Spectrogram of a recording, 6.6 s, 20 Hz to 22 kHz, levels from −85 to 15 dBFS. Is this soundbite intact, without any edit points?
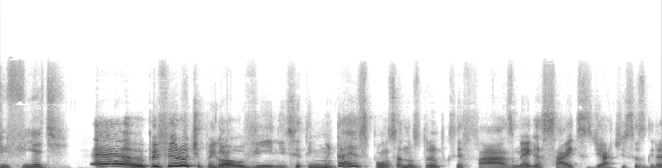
yes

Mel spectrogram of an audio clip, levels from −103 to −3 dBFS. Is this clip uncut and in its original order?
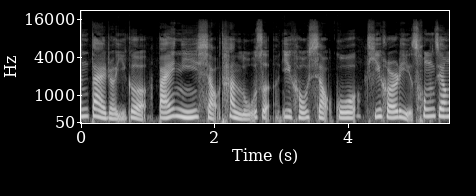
no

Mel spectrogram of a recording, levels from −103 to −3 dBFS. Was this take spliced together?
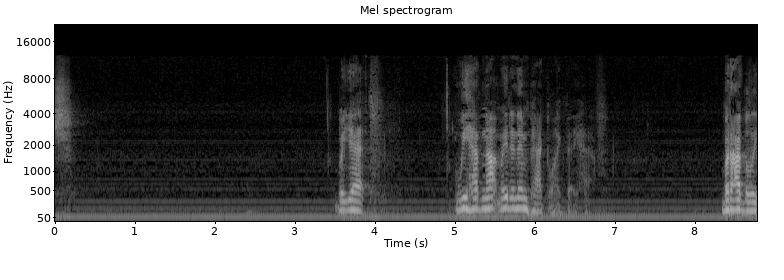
no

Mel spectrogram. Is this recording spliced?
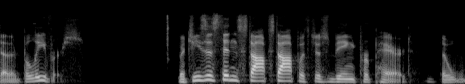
yes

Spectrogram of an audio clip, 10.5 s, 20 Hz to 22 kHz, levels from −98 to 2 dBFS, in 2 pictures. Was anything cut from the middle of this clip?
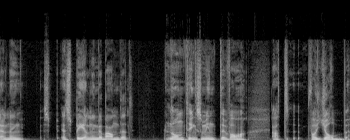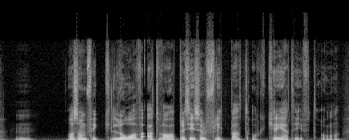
yes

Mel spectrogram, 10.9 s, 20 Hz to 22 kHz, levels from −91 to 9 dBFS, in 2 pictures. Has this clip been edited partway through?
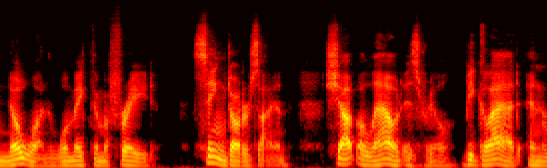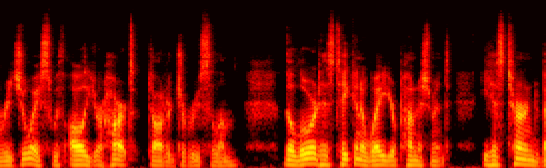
no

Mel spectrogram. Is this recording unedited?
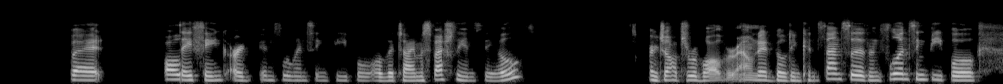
no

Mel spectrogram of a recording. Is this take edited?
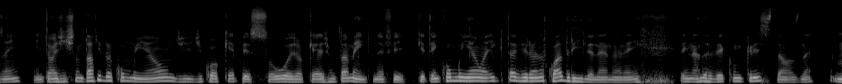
yes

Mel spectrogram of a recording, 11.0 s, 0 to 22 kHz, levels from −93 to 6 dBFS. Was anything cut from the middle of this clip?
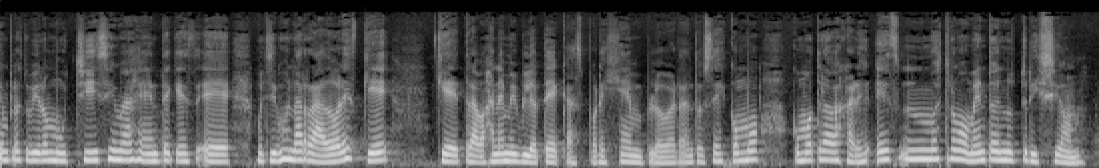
no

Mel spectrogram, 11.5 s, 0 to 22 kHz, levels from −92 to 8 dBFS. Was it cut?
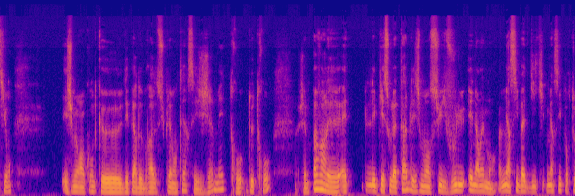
no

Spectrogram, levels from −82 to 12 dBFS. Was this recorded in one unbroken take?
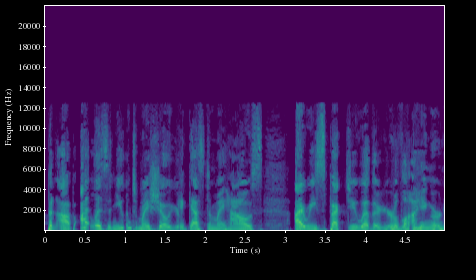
no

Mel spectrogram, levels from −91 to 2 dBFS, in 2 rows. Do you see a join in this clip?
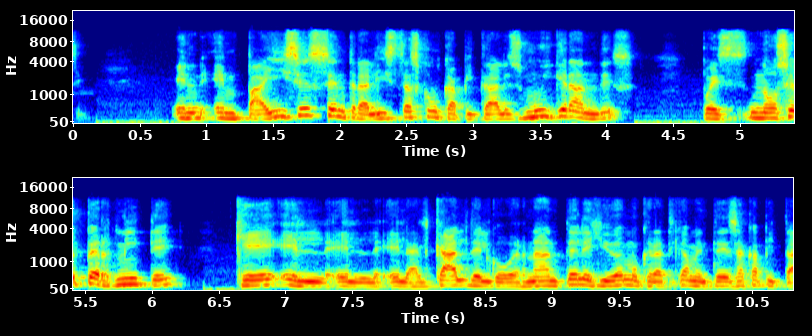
no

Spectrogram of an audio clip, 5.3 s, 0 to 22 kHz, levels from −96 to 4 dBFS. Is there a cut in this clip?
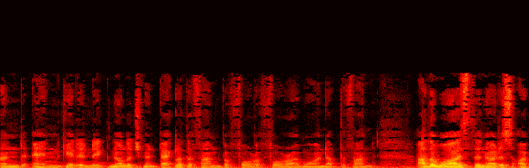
yes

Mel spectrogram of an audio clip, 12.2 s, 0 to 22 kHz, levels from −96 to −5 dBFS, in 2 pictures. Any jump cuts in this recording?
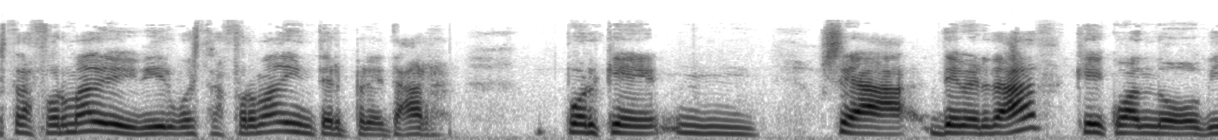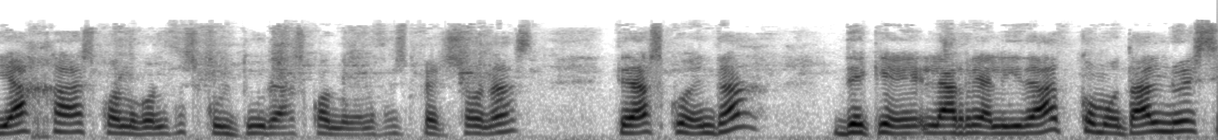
no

